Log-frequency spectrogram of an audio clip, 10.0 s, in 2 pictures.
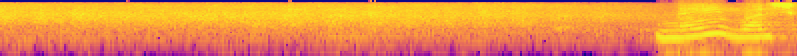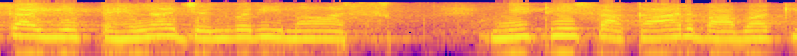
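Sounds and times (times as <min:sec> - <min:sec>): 
audience clapping: 0:00.0 - 0:04.1
speech: 0:04.1 - 0:09.9.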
